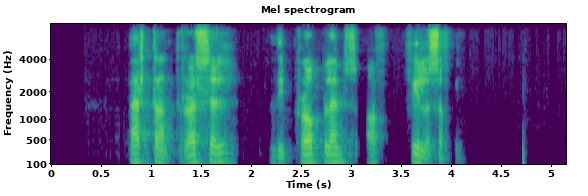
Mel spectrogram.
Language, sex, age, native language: Icelandic, male, 60-69, Icelandic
